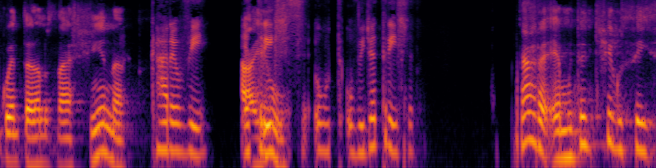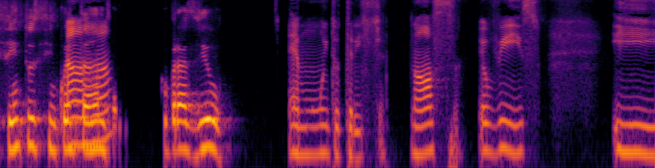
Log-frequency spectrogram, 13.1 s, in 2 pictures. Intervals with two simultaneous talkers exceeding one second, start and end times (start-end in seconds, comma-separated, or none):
none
